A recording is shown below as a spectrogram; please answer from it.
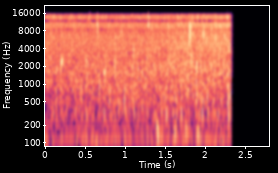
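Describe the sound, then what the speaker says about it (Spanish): Potato tacos fry in hot oil with a soft, even crackle like light rain, quiet and continuous until it stops abruptly. "ya los voy a empezar aquí a dorar"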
